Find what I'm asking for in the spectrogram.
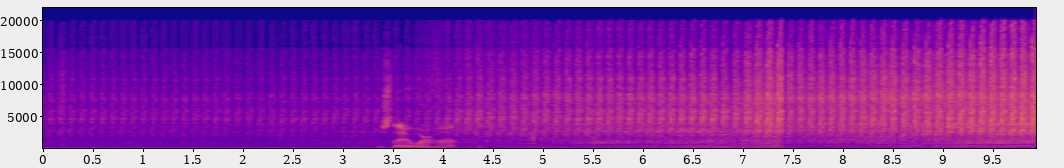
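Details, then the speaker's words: Subaru EJ22 at idle in neutral, first start after reinstalling the engine: steady idle with a light, quick tick about three per second over the engine note, a valvetrain-type tick, possibly lifters. "definitely some weird sounds two weird sounds there's that tick which you could probably hear"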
